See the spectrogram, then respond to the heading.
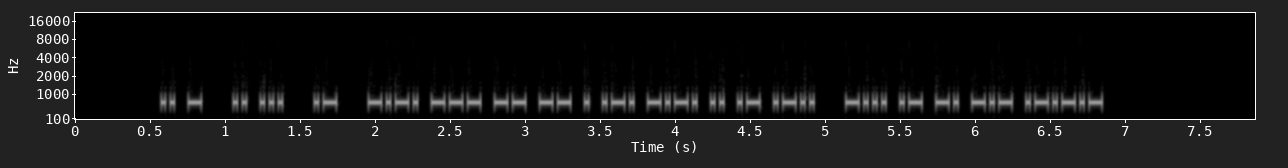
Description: Morse code, heard as a keyed tone, about 40 wpm, 700 Hz. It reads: IT IS A COMMERCIAL BANK.
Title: Sentences from Top 1000 Words - Review Part 6 - 40wpm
